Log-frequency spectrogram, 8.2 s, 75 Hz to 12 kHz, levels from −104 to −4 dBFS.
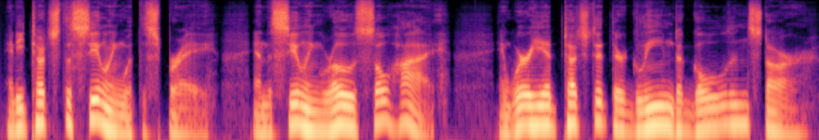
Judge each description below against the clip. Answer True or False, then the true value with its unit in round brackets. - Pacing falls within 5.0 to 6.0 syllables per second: False (4.7 syllables/s)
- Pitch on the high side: False (110 Hz)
